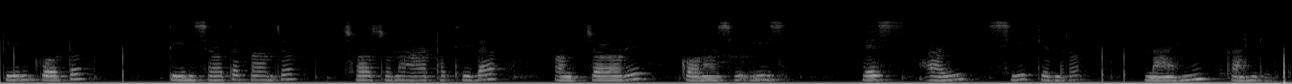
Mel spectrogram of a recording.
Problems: low volume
